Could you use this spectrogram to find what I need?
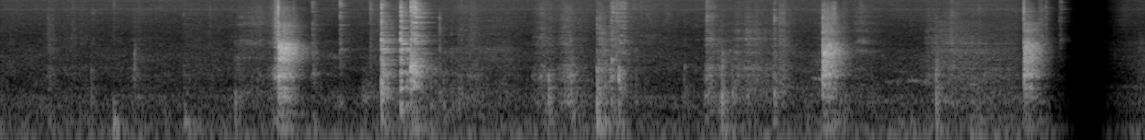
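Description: A knife chops through chocolate and knocks on a wooden board.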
